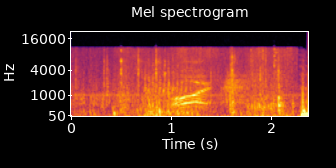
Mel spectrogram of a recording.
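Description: Horse hooves clip-clopping in the Red Dead Redemption 2 video game, a few soft irregular hoof beats under a faint whinny-like tone and a voice talking.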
